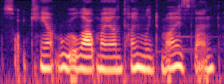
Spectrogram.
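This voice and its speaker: A woman's voice: lowish voice, flat delivery, brisk, dark tone, no room sound. Woman voicing a dry, grumbling male teacher. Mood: wary grumbling. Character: weary, grumbling male hero teacher, former pupil. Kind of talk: audiobook-style fan fiction character reading.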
